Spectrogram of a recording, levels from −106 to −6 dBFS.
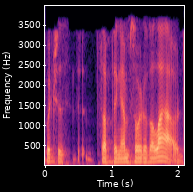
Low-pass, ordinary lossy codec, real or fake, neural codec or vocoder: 3.6 kHz; MP3, 32 kbps; fake; codec, 24 kHz, 0.9 kbps, WavTokenizer, small release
